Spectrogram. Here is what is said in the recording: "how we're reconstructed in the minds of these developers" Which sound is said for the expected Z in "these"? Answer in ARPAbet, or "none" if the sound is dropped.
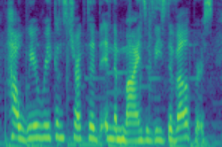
Z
